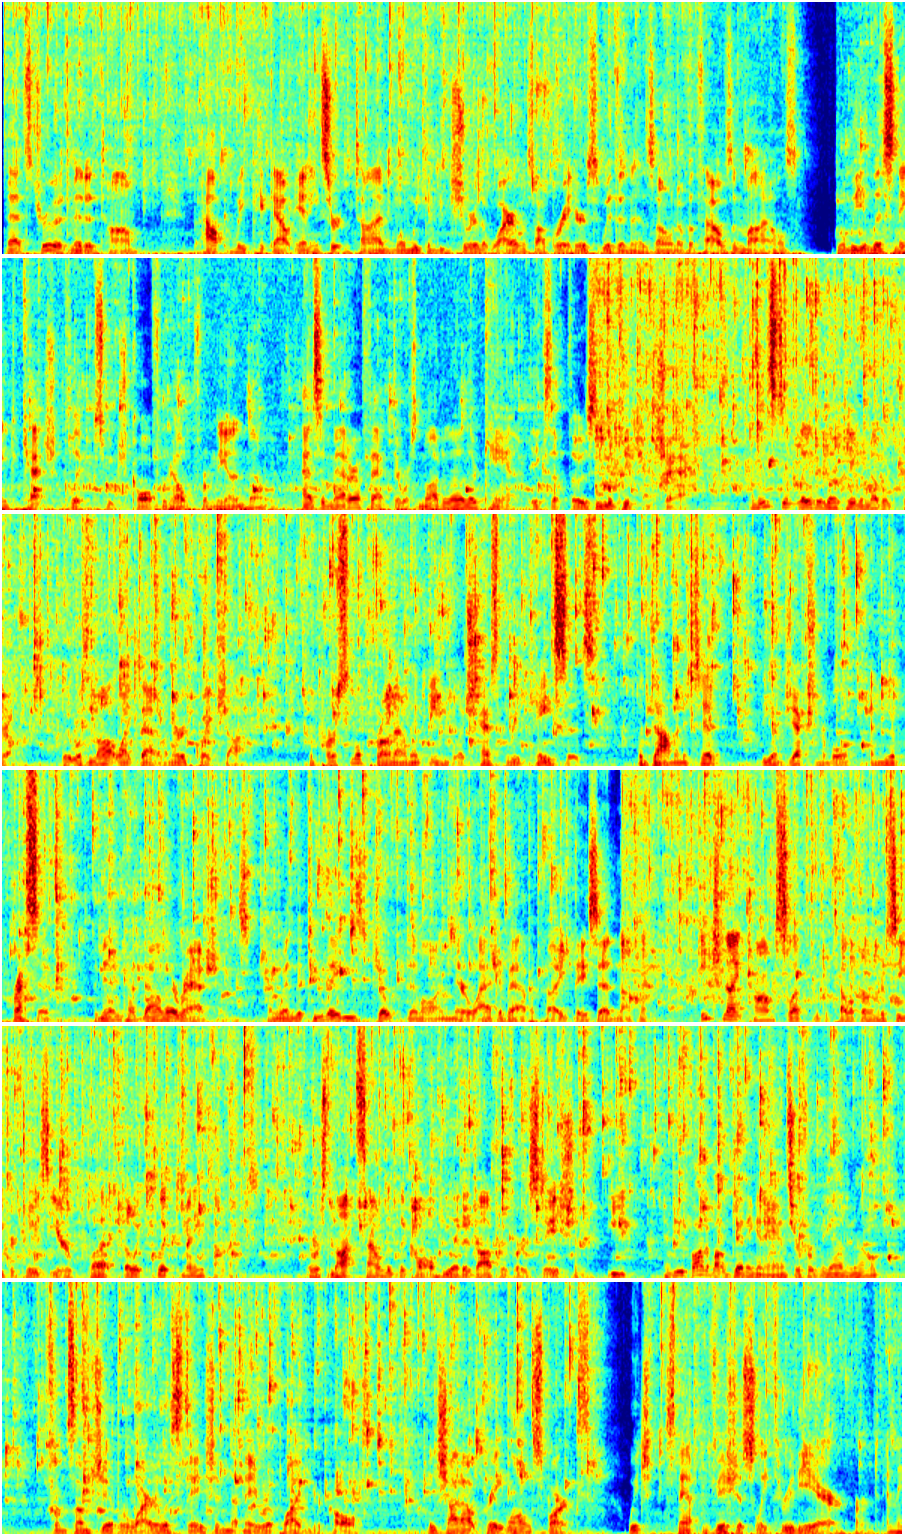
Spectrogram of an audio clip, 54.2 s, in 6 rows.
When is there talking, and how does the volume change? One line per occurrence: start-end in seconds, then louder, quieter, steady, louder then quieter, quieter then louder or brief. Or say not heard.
0.0-54.1 steady.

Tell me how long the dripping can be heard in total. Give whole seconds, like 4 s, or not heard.
54 s.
